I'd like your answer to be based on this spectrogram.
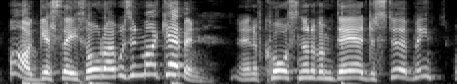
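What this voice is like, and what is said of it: Put-on Australian accent. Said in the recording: “I keep doing an Australian accent. ... I know, but it's great.”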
